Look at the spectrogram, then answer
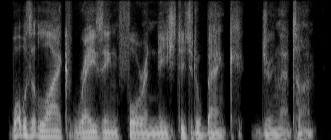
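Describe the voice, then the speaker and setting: An unremarkable speaking voice from a man with an American accent, fairly low in pitch with ordinary pitch variation, at a moderate pace, in a dry, close sound with no echo. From outside the US. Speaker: podcast host. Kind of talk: interview.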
